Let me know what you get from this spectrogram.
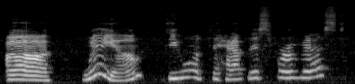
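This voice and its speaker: Hesitant woman with a high voice. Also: sing-song, unhurried, bright, forceful tone, no echo, poor audio. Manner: hesitant, thinking aloud with fillers. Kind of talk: casual chat.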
